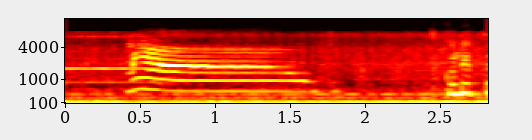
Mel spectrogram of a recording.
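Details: Domestic cat meowing indoors while trying to catch a dragonfly on the ceiling: one drawn-out, clear meow that rises then slowly falls, followed by a brief human voice.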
